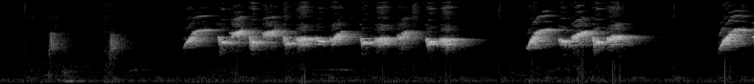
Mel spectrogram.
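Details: Ashy drongo in full, lively song as a kept bird used to lure other birds into singing: rapid bursts of bright, slurred chirping notes tumbling one after another in long runs, broken by brief pauses, with a quiet background.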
